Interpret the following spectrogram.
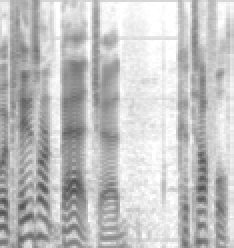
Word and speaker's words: Kartoffel: Kartoffel. That's how you say it in German.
